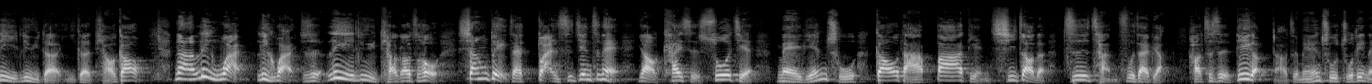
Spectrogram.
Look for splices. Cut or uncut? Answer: uncut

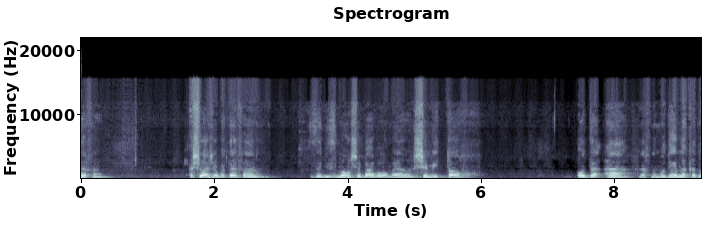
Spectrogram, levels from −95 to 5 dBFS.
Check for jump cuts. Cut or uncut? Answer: uncut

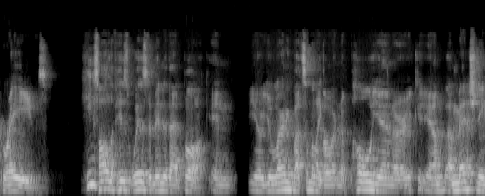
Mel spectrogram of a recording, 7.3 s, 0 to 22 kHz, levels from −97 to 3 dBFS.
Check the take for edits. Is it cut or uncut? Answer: cut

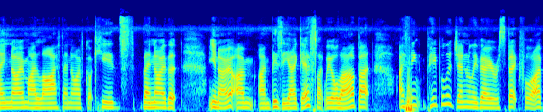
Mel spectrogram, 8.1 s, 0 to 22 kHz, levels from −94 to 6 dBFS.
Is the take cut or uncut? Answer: cut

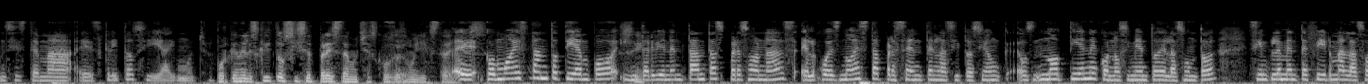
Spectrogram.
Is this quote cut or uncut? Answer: uncut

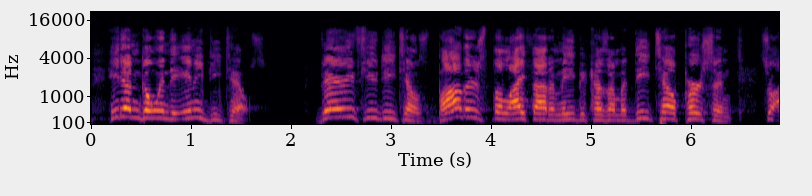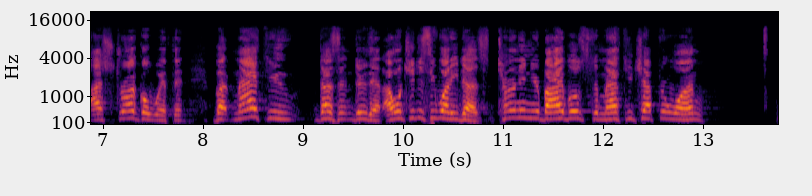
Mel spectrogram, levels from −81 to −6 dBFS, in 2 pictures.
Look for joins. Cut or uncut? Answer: uncut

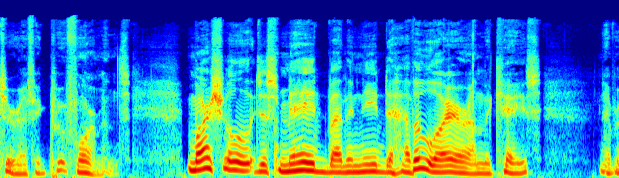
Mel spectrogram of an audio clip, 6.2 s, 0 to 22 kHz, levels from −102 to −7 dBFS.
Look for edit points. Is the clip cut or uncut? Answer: cut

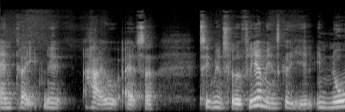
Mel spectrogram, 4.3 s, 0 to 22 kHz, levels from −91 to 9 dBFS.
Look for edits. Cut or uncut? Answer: uncut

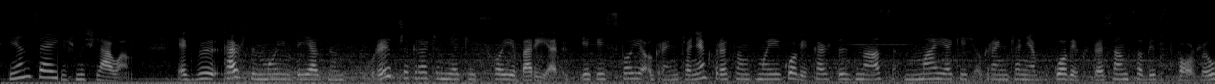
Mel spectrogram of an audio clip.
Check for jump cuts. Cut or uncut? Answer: uncut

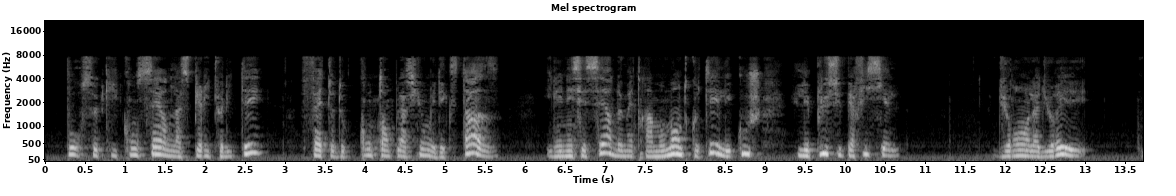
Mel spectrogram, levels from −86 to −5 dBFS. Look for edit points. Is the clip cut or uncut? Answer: uncut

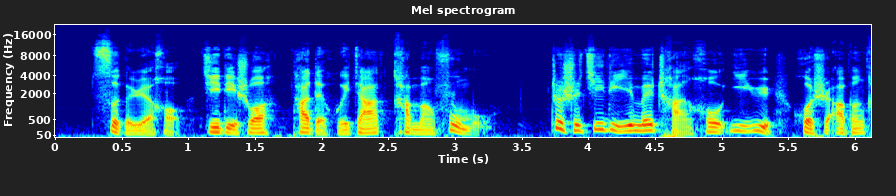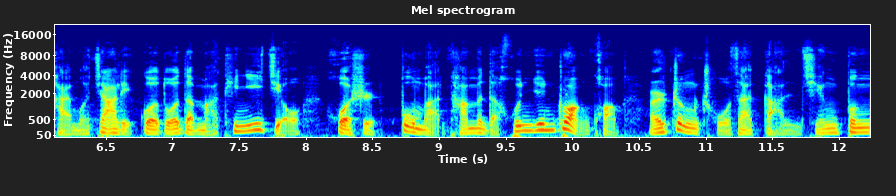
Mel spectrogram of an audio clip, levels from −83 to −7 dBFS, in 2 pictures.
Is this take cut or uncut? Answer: cut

